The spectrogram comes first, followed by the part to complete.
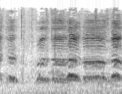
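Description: Men's group chant of a Dhofari hbout, many voices together in long, drawn-out held notes that bend up and down. There is a short break just after the start before the chant comes back in.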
